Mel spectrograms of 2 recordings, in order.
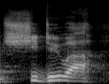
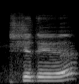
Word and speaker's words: Shedeur: Shedeur Sanders? Shedeur Sanders. Shedeur Sanders.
